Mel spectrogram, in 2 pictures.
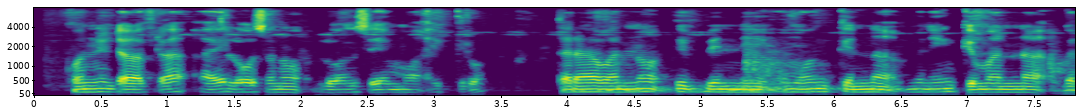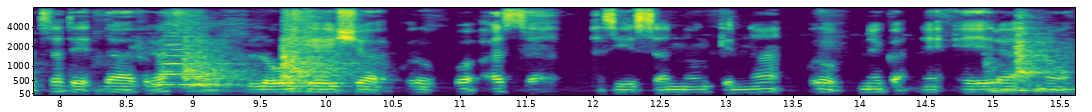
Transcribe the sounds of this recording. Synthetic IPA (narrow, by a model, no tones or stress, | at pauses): kʊnːɪd̪aːfɪɾɐhɐjɛloːsɐnɔloːnseːmːaɪkːɪɾɔ | t̪ɐɾaːwɐnːɔd̪ɪbːɪnːɪʊmɔŋkɛnːɐmɪnɪŋkɛmɐnːɐ̰ɡɐt̪ɪ̥sɐt̪ɛd̪aːfɪɾɐloːɡeːʃːɐkʼɔɾɔpːɔʔɐsːɐ | ɐsiːsːɐnːoŋkɛnːakʼɔɾɔpnɛkɐnnɛeːɾɐnoːŋ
